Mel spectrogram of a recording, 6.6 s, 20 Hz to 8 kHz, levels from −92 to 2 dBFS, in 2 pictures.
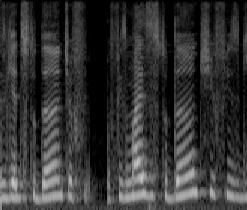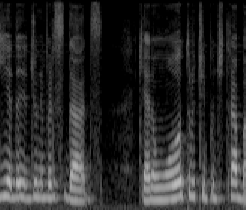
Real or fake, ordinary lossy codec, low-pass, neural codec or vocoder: real; none; none; none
